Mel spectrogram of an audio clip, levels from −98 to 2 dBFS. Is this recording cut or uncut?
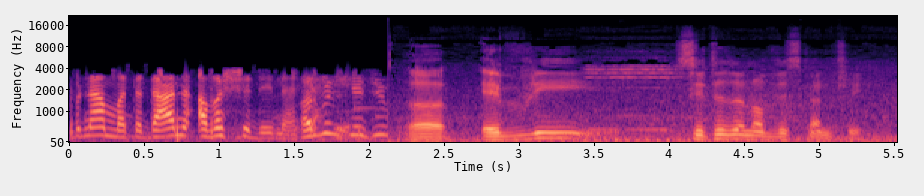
cut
